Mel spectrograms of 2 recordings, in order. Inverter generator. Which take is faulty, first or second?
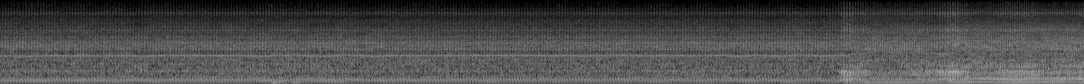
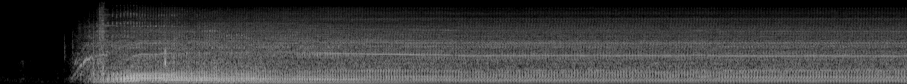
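first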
